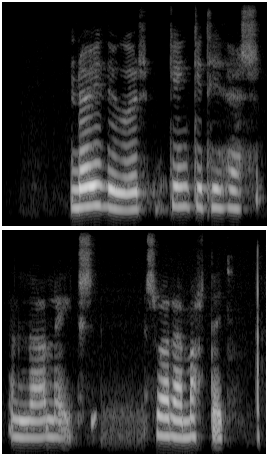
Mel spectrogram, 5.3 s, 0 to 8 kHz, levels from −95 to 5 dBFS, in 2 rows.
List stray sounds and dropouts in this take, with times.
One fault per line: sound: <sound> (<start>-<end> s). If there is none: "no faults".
no faults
